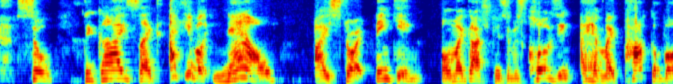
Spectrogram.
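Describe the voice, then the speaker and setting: A woman speaks in an animated tone at a high pitch and a moderate pace. Her pitch swings very widely. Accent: New York. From New York, Queens. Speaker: comedian. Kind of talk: storytelling in interview.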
